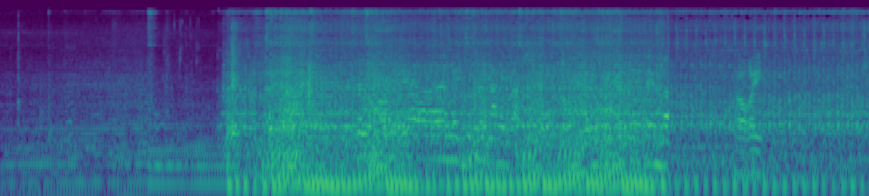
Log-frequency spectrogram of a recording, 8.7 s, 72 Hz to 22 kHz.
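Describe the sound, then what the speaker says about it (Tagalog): A Wave Alpha 100 motorcycle engine idling loudly nearby with a rough internal rattle from inside the engine, rising in volume midway; a voice speaks briefly at the start. "Maingay ang makina. So, merong maingay sa loob ng makina."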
